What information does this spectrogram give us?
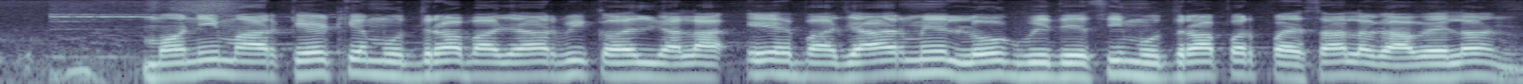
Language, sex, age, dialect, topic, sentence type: Bhojpuri, male, 25-30, Western, banking, statement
